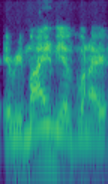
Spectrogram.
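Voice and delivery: usual speaking voice

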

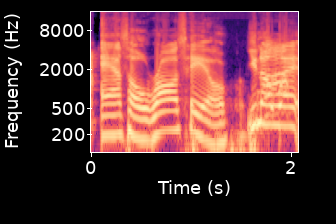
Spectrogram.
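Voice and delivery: ordinary talk

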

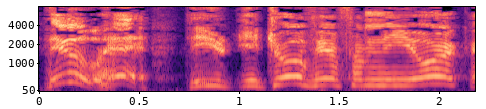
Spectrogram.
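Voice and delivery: high, loud burst of energy; energetic Mel Brooks. Retold or imitated. Mel Brooks bursts in on the guest, full of energy. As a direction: burst in like a musical number. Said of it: "with a ton of energy".

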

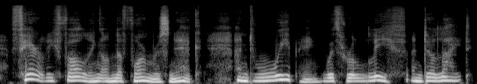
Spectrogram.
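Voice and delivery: ordinary delivery

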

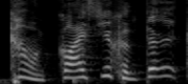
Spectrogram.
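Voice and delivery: high rallying pep talk; motivational manager. Retold or imitated. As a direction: gee up the players like a manager. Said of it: "someone to come and go".

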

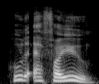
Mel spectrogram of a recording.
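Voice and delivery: put-on voice, pitched high; high mock confrontation with odd accent; retold intruder. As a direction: imitate a startled stranger challenging you. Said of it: "You doing an accent? Why you talking like that?".

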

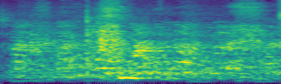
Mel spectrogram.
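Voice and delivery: breathy laugh. Real, not acted. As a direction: chuckle under your breath. Laughs at own diary. (zacht grinniken)

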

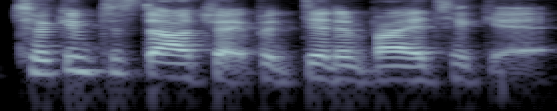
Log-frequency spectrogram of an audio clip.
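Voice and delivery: ordinary delivery

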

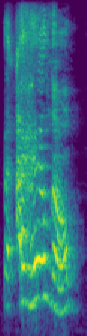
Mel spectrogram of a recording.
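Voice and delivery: high, loud and slow hell no; incredulous loud no; emphatic refusal. Real, not acted. Asked if he'd lead stalker home.

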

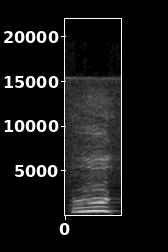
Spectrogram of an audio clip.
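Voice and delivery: high strained creak like a splitting tree. Retold or imitated. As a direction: voice the tree groaning as it pinches. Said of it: "the tree goes".

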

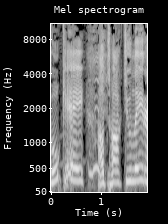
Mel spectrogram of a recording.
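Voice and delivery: high, over-friendly careful goodbye; mock-careful sign-off, pitch up; exaggerated slow talking. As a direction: imitate patronizing someone slow. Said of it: "trying to talk to me slower".

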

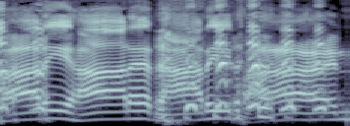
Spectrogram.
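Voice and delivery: slow, high Boston drawl; slogan drawn out like a Boston mayor; mock Boston accent. Co-host joining the bit to plug the event, in a slow mock Boston accent. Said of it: "Mayor Quimby".

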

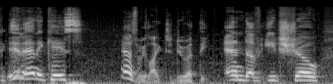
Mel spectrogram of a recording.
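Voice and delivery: upbeat host delivery; radio host. Acted. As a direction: pitch it bright to listeners. Host segment intro.

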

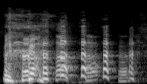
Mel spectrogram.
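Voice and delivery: loud high laugh; real loud laugh; high burst of laughter. Real, not acted. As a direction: crack up at the story. Laughing at the deal.

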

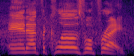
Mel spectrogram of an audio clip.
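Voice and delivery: loud, high, booming call to prayer; cheerful loud pastor announcement; hearty announcement. Retold or imitated. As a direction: announce it brightly to the whole room.

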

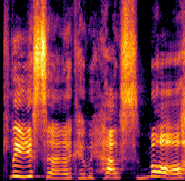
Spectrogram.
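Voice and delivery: high, loud pleading orphan; orphan begging voice. Pretend. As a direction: beg like a hungry little orphan. Begging for more food.

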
